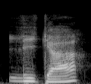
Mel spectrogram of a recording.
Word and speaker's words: les gars: إذا نقول les gars وتكتبوا les gars. les gars. إذا كتبتها les gars ولكن نطقها les gars.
